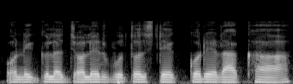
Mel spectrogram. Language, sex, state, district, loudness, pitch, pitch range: Bengali, male, Tripura, West Tripura, -15 LUFS, 115 Hz, 115-120 Hz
